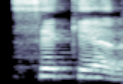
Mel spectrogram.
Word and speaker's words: sequer: Então, nesse caso, o QU ali, ele tem som de K.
